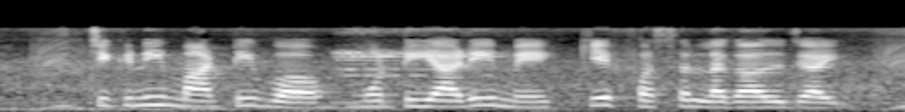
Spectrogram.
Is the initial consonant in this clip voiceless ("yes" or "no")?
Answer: yes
